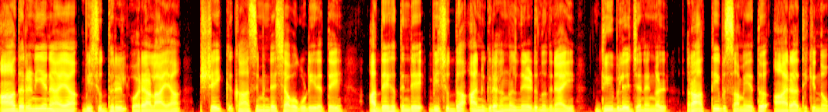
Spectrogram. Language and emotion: Malayalam, neutral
